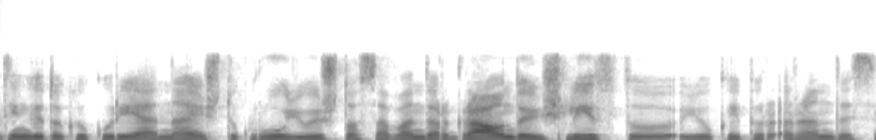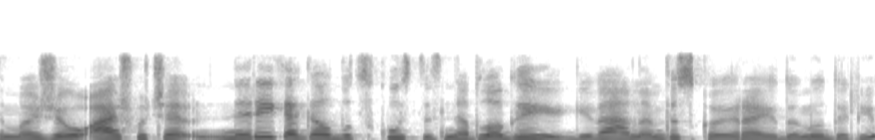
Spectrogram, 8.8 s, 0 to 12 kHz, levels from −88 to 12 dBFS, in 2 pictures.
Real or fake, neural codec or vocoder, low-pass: real; none; 7.2 kHz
